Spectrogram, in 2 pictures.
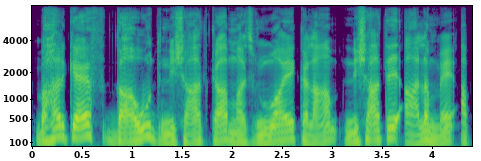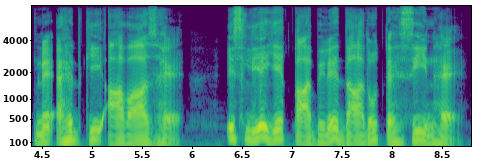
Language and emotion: Urdu, neutral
